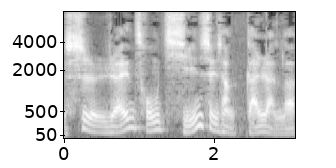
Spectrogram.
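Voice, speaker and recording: A man's voice with very wide pitch swings. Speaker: radio health program host. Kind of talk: interview. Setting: studio. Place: studio. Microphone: lapel.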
